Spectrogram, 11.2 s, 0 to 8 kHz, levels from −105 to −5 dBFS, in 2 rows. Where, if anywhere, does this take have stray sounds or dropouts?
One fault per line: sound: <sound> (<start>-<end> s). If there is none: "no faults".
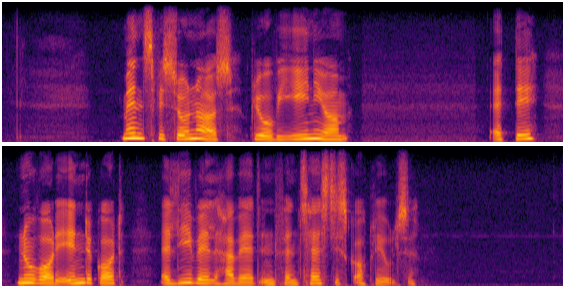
no faults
